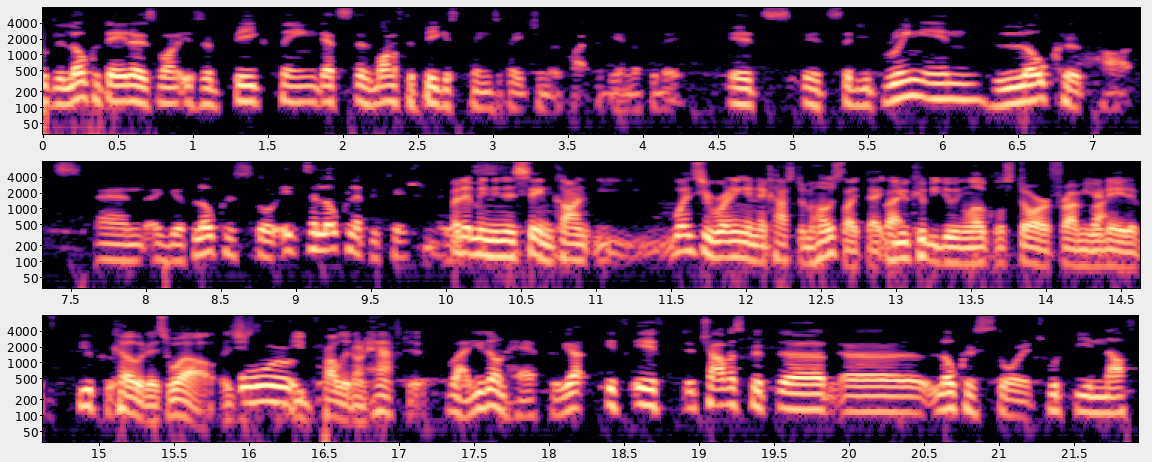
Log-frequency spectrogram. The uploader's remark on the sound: While at the Norwegian Developers Conference in Oslo, Norway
